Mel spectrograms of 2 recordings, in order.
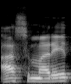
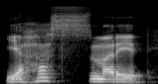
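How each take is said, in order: First: The s follows with no h sound. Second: A clear h sound comes before the s. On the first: The speaker calls it wrong. "नहीं बोलेंगे" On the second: The speaker calls it right. "यह के साथ ह के साथ स बोल लें"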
